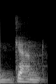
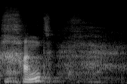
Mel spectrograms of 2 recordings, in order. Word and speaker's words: Gant: this is a um you might say gant but it's actually a hunt careful there that's how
